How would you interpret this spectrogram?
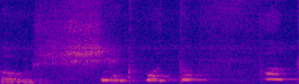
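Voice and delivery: very high frightened gasp of words; cowering squad members voiced in fright; mock terrified squeak. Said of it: "They're just like".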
